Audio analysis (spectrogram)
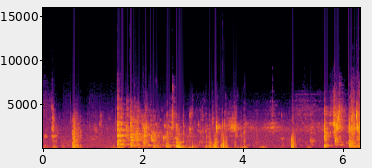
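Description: A child washing at a running tap or basin at home, water splashing and running in uneven bursts close by, with the child laughing and adults talking over it.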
